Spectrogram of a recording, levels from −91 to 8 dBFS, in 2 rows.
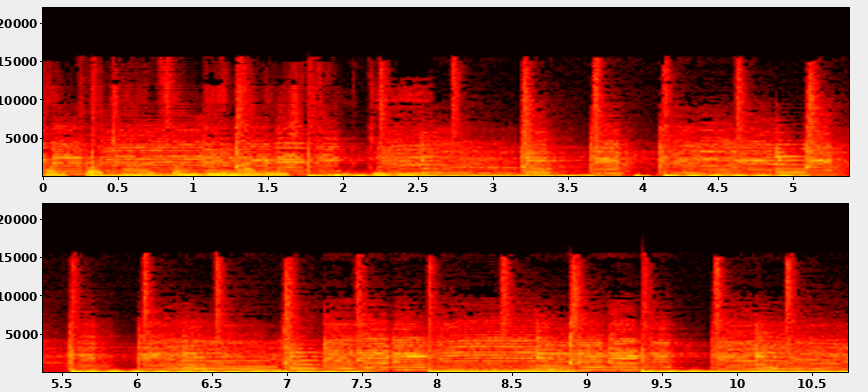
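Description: For the first 2.0 s the audio is dull and smeary, with the treble missing and obvious codec artefacts, then it jumps cleanly to fuller quality with no gap. That's an adaptive stream starting at a low bitrate, sounding like roughly 16 kbit/s Opus stepping up to about 64 kbit/s.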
